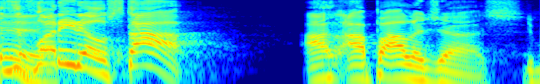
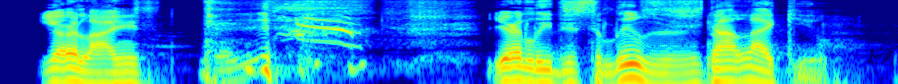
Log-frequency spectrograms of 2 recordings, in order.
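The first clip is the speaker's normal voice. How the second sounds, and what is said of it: Imitates another person's voice. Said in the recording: “That's a pretty good Cat Williams voice.”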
